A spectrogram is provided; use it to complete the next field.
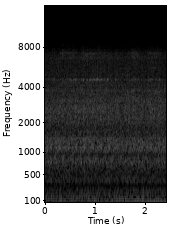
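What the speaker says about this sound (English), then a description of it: "The gray truck?" A gray truck passes close by with a loud, steady broadband engine and road rumble that holds evenly throughout, with no voices over it.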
